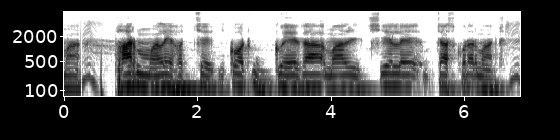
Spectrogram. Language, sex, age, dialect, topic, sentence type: Bengali, male, 18-24, Jharkhandi, agriculture, statement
